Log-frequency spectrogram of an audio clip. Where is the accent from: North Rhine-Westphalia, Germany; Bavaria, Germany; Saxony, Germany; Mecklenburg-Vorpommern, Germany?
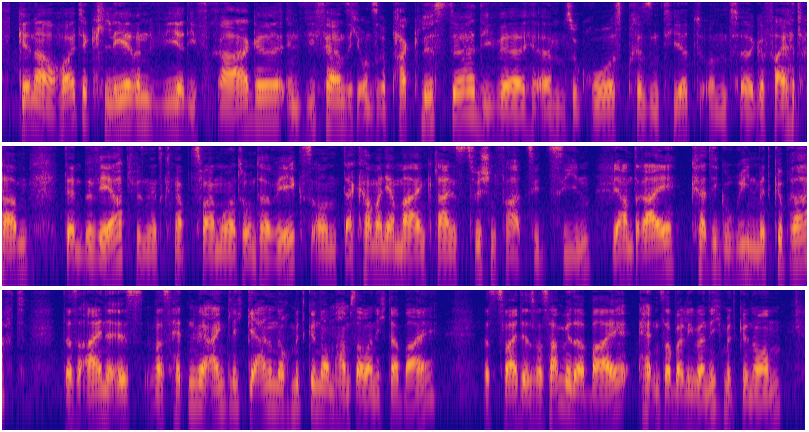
North Rhine-Westphalia, Germany; Bonn; ich komme aus Bonn, da kommt Haribo her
